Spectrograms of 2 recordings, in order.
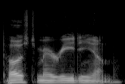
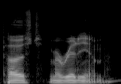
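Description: First: It is pronounced the classical Latin way. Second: It is pronounced the American English way. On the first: "it might sound like ante-meridium and post-meridium" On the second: "with an Americanized pronunciation would be anti-meridium and post-meridium"

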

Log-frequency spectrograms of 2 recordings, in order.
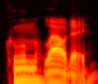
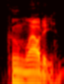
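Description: First: It is said with classical Latin vowels. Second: It is said with Americanized vowels. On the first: "a correct Latin pronunciation" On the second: "the one we commonly hear"

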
